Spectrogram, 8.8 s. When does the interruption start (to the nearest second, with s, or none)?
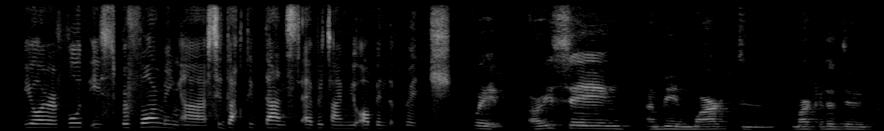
none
